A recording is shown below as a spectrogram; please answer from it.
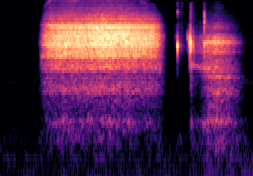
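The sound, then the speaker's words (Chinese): A long, deep breath drawn in during a guided breathing exercise: a loud, airy hiss lasting about a second. Fainter, broken breath noises follow with no talk. “你能不能深呼吸一下，像我一样跟着我深呼吸，吸气，”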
